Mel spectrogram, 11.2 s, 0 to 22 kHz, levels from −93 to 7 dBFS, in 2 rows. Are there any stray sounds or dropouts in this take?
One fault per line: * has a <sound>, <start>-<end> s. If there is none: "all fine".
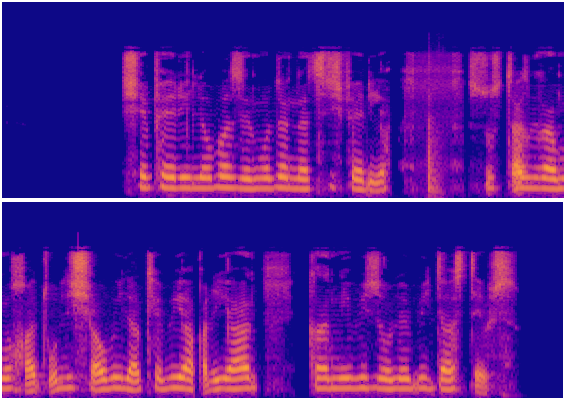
* has a thud, 4.2-4.4 s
